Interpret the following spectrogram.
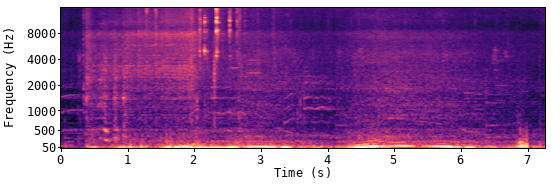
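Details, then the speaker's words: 2019 Toyota Avanza, first start right after tune-up and spark plug install: heavy cranking, possibly because the combustion chamber is still wet, then it catches to an even low idle with no stumbling or limping; P0304 misfire code not yet cleared. "Jadi kita belum ngapa-ngapain setelah cune up pasang busi kita langsung [Musik] hidupin ini enggak ada sensasi berebet enggak ada sensasi pincang"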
